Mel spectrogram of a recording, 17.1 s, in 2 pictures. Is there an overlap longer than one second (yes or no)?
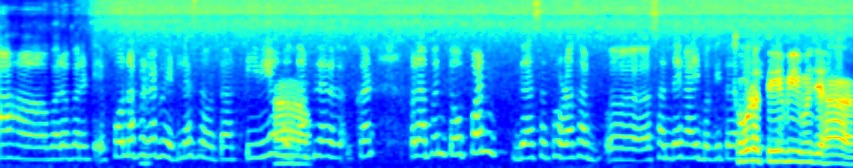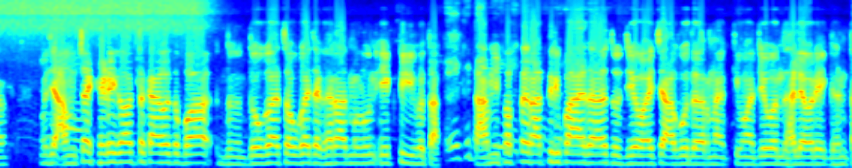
yes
